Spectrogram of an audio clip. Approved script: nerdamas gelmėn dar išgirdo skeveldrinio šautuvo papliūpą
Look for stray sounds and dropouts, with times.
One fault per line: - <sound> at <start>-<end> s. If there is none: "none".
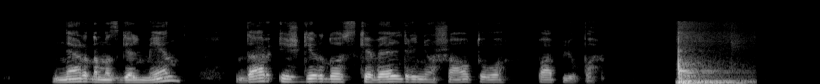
- thud at 6.7-7.6 s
